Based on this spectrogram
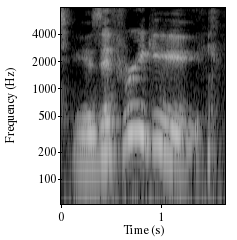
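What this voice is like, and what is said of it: Game show host voice. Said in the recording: “I just did a Pat Sajak voice.”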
